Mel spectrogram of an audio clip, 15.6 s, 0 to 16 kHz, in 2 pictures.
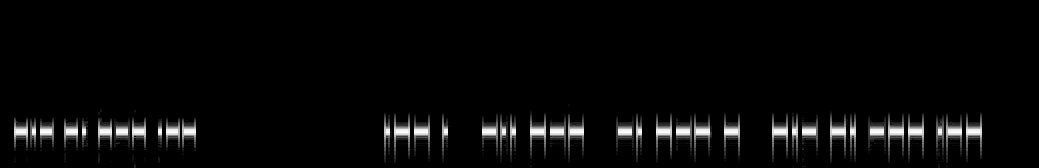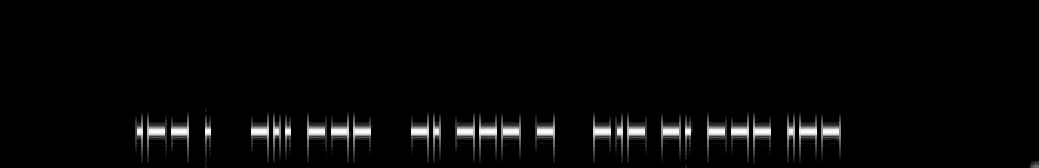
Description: Morse code, heard as a keyed tone, about 33 wpm, 700 Hz. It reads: KNOW WE DO NOT KNOW WE DO NOT KNOW
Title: Speed-Racing - Sets of 4 Words 28wpm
